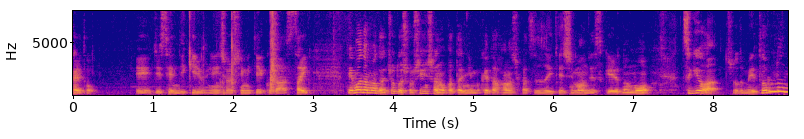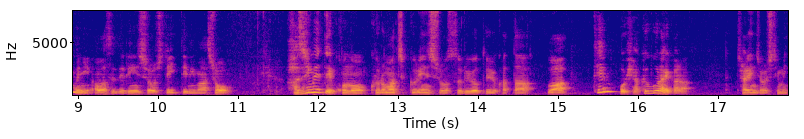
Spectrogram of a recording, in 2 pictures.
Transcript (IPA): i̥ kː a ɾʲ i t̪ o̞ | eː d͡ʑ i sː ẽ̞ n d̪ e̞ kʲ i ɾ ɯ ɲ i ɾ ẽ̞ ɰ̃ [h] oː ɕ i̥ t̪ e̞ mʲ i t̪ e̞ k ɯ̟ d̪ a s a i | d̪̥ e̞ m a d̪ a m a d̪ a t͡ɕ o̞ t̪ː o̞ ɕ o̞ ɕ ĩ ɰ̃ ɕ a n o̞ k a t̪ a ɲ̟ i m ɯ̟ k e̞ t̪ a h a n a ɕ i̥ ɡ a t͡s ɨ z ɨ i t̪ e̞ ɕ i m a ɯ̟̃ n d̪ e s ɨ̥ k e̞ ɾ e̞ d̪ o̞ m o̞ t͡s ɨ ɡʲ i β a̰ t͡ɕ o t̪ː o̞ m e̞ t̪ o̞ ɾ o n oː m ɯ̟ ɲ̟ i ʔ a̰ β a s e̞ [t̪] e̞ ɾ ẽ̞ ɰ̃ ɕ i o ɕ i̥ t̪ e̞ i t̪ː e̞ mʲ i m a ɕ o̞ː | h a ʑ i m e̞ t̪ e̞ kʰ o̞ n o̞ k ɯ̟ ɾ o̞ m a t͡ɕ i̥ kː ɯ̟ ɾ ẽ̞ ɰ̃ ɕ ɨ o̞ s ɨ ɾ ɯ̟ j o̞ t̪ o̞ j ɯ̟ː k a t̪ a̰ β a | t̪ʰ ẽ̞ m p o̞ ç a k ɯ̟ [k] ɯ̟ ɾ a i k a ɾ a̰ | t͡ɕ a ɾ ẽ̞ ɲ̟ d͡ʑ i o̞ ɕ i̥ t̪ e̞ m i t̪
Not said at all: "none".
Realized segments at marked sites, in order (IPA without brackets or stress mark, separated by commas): ɕ, t̪, ɡ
